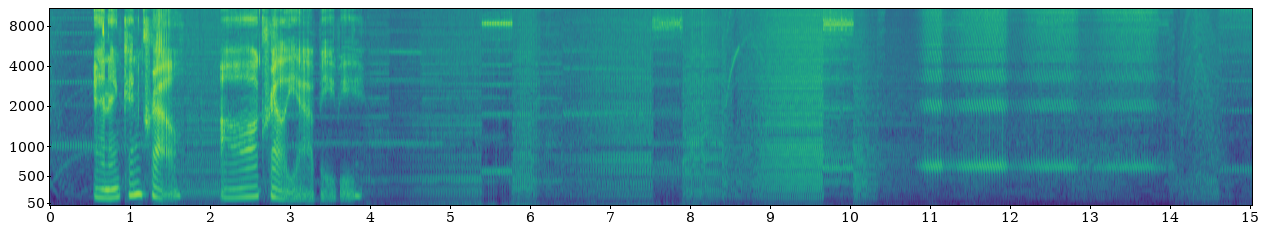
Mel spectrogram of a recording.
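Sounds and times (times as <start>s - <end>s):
modular synthesizer tones: 0.0s - 14.0s.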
